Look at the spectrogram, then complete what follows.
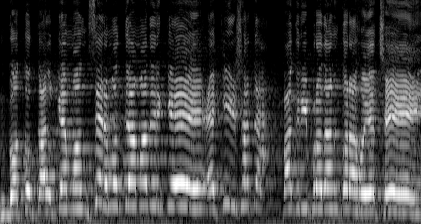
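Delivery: impassioned high wailing.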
